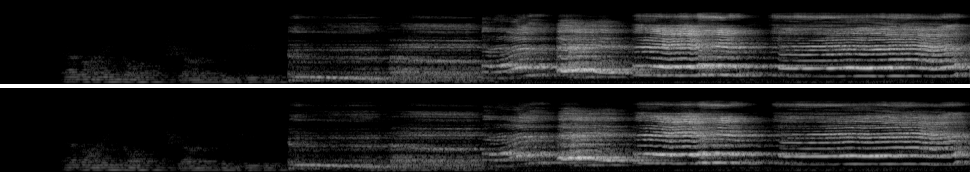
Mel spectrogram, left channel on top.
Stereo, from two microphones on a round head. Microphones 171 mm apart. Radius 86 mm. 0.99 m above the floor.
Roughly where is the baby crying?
Left.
